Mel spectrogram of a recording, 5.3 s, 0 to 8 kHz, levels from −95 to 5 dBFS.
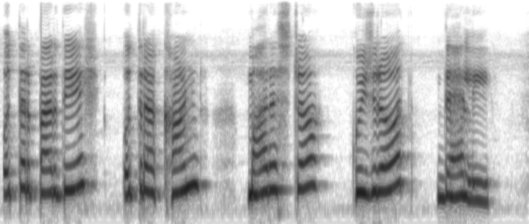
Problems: background sounds at intervals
